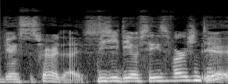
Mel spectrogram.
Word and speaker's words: Gangsta's Paradise: him who did it now to pronounce gangsters paradise for gangstas paradise James gangster without the art gangsta okay just making sure cuz no one wants to mispronounce the name of a song and we need to drop the are there's no are in the title yo instead of the ers and a at the end yes alrighty now this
